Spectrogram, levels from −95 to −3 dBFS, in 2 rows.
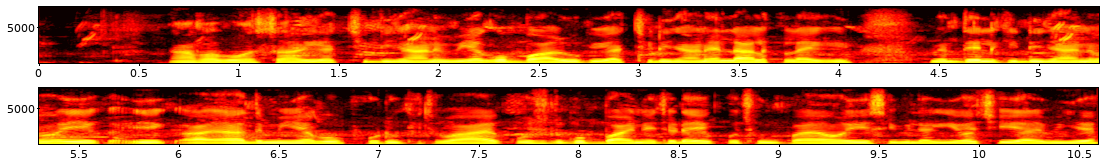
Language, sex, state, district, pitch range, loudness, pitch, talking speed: Hindi, male, Chhattisgarh, Rajnandgaon, 145-155 Hz, -23 LUFS, 150 Hz, 255 wpm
